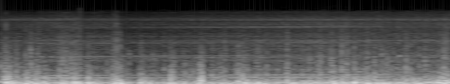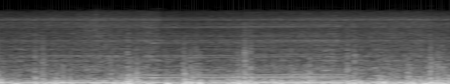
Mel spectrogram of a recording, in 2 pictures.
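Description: Sport motorcycle's engine running at a steady cruise, heard from a camera on the bike, with wind buffeting the microphone.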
